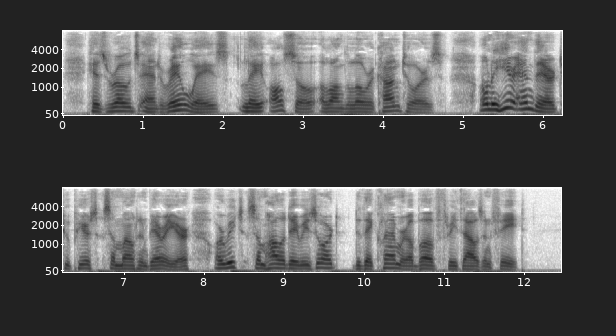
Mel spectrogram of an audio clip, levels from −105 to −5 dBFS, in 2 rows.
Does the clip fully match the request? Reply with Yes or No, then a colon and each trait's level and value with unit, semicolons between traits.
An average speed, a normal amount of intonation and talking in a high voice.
No: average, 145 wpm; average, 3.9 semitones; low, 125 Hz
